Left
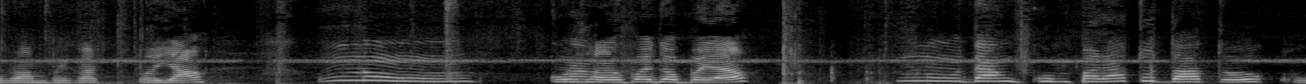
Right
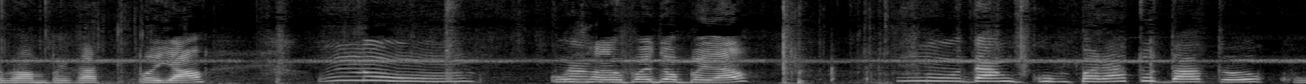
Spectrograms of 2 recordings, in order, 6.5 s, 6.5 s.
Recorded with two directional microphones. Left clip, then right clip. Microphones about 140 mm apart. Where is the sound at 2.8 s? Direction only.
25° left (ahead or behind).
